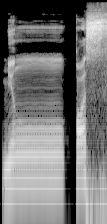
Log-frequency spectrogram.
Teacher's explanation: Kemudian sin di situ qas langsung tipis ya. Setelah qof mengucapkan huruf yang tebal langsung jatuh tipis minqos. Nah langsung tipis sinnya tipis ya.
